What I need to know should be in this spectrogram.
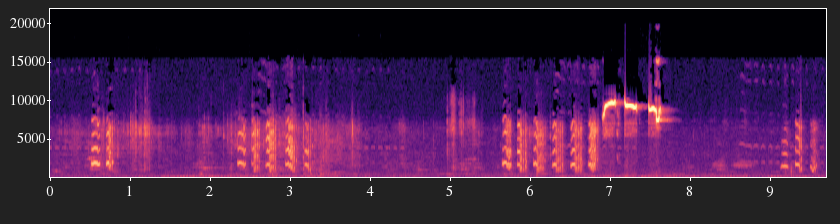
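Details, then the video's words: Squirrel making scattered groups of short, buzzy squeaks separated by silence, with one clustered run followed by two loud, very high whistled notes. "សំលេងដង្ហែន Squirrel 🐿️ Sound"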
